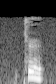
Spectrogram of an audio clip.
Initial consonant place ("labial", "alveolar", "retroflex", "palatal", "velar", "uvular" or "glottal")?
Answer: palatal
